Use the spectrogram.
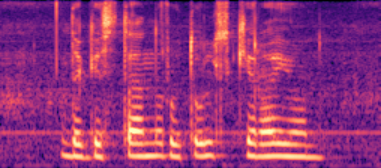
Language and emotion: Russian, neutral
